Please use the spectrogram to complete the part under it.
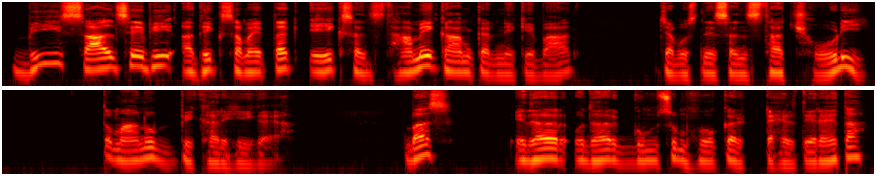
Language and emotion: Hindi, sad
